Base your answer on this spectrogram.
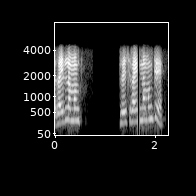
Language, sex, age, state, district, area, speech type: Marathi, female, 18-30, Maharashtra, Washim, rural, conversation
